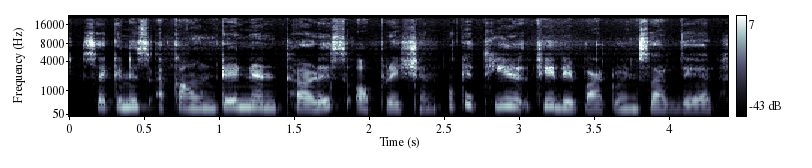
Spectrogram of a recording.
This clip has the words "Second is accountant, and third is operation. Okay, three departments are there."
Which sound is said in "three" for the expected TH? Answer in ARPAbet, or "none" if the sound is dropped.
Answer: T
